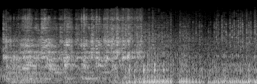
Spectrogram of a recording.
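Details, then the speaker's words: Corvair flat-six in an experimental light-sport plane, cold start; it catches into a rough, throaty run that quickly firms into steady low pulses, a normal start. "Oh yeah. Wow, that sounds meaty. That is so cool with it being a six cylinder. It really has a nice sound to it."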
